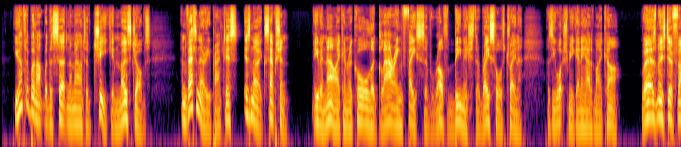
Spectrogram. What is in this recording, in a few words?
audiobook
